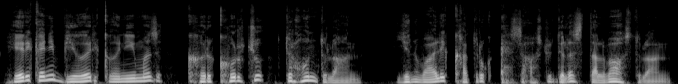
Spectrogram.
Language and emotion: Kashmiri, fearful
